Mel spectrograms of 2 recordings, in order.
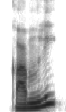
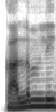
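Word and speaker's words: calmly: पढ़ाई करने के बदले शांतिपूक कामली। ठीक है? तो कॉलमली नहीं पढ़ते हैं। एल साइलेंट होता है इसमें।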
